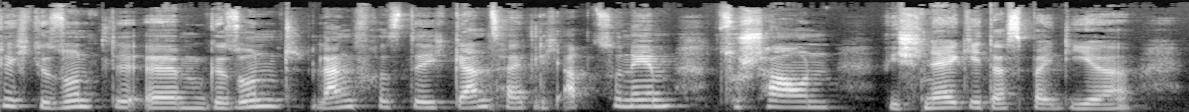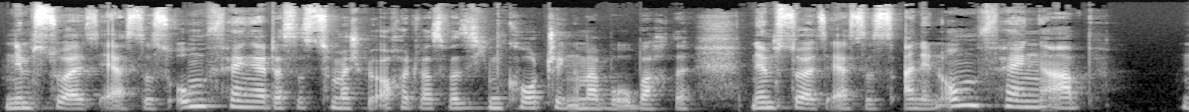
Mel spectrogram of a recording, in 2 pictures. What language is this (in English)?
German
